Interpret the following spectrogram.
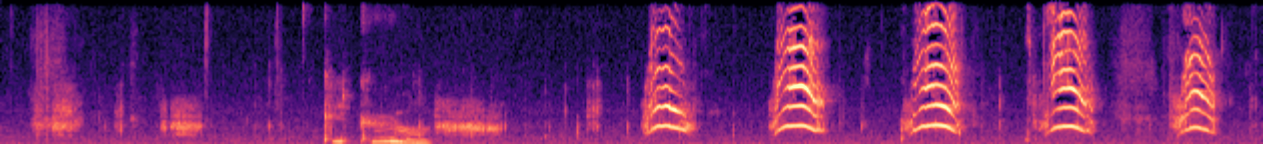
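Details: During Harlequin's birth of six kittens, a rescued pregnant foster cat indoors; soft human talk and a low brief sound open, then five loud, high, arched mews repeat steadily about every second and a half.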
